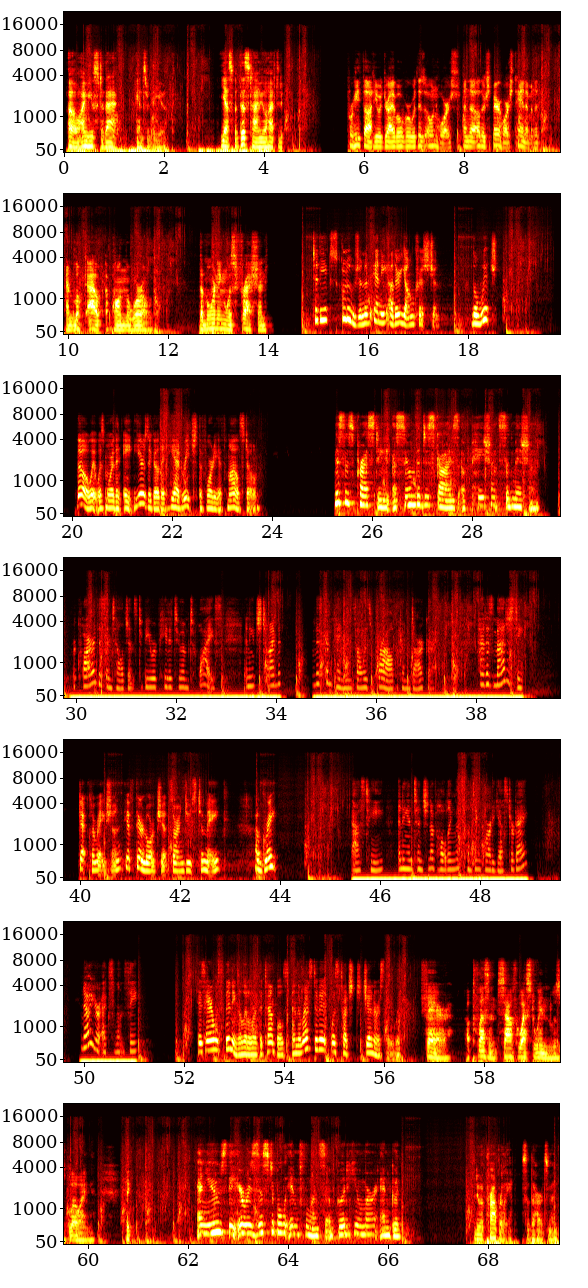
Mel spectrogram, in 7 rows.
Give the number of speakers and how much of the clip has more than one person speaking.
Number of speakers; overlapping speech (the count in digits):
7, no overlap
